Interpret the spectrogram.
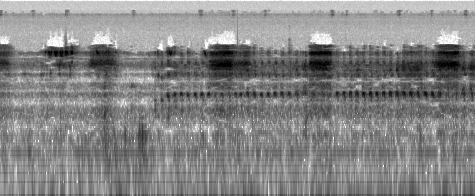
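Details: Baby owls being fed by their mother, giving harsh hissing bursts again and again, with a fast ticking series of lower pulses running underneath through the second half.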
